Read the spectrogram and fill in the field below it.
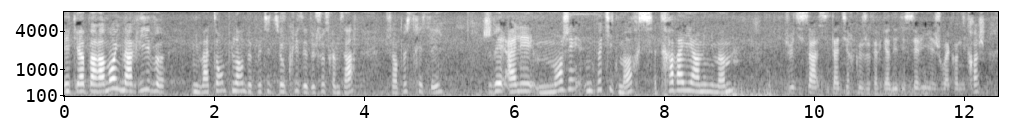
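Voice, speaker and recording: A woman with a high pitch talks at a fairly quick pace with ordinary pitch variation over noticeable background noise. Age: 30s. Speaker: vlogger and TV commentator. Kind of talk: casual vlog talk. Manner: chatty, animated.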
